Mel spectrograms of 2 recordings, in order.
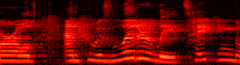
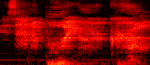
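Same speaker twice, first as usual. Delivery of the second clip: put-on child's whispered question; 4 dB quieter, faster than usual. Little girl asking the wife about me, whispered. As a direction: whisper it as a curious little kid's secret. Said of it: "she whispers".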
